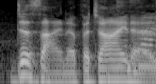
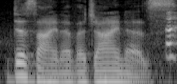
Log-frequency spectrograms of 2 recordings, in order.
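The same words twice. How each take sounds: First: It is said in a British accent. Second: It is said in a plain American accent.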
